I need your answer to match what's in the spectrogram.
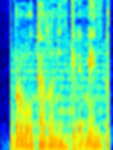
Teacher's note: La U de un fue omitida por completo y la N de un se unió a incremento. Por eso parece que está diciendo Cadonin.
